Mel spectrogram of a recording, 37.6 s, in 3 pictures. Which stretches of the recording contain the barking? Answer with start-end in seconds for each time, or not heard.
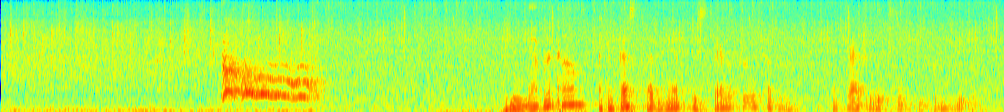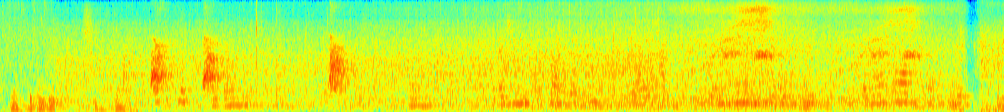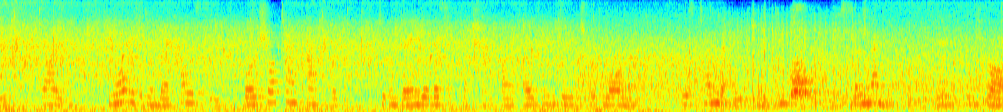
2.8-4.0, 14.2-16.9, 35.0-36.0.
